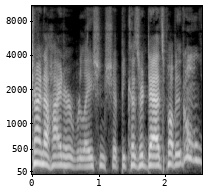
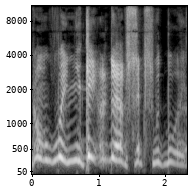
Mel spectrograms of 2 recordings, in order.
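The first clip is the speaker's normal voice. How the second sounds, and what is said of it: Poor impression of Willie from ALF. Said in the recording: “That was not a good Willie impression. ... Is that Bill Cosby? ... Max Wright is a unique force of nature, so it's hard to impersonate.”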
